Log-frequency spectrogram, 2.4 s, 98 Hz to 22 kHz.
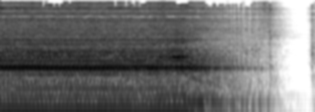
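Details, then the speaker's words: Husqvarna 125B handheld leaf blower, sat for years with old fuel and a blown purge bulb, run at wide-open throttle with no air filter: a smooth, steady high buzz for about 1.5 seconds, then it winds down. It sounds okay; normal running. "It didn't make any sense to me, so good. We know it will run. It sounds okay."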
